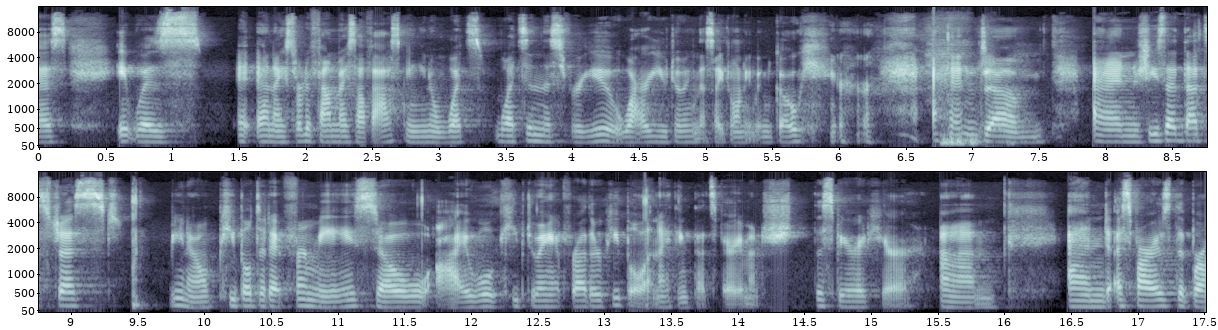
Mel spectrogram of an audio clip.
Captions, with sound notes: I had a copy with me when I got to campus. It was, and I sort of found myself asking, you know, what's in this for you, why are you doing this? I don't even go here. (laughs) And she said, that's just, you know, people did it for me, so I will keep doing it for other people. And I think that's very much the spirit here.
